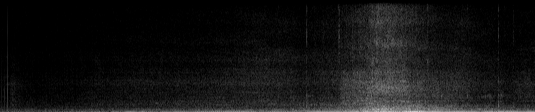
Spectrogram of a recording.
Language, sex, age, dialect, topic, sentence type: Marathi, male, 25-30, Northern Konkan, banking, statement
